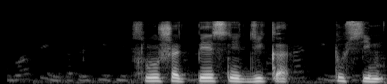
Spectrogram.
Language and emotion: Russian, neutral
